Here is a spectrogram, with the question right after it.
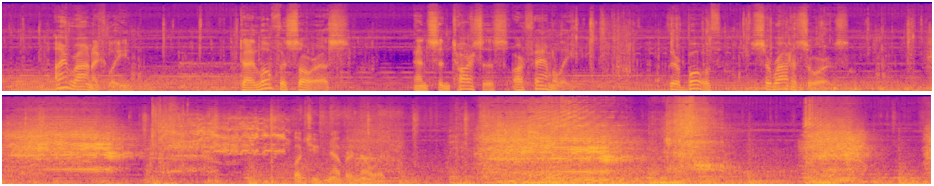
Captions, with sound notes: lronically, Dilophosaurus and Syntarsus are family; they're both ceratosaurs. [Dilophosaurus roars] But you'd never know it. [roars]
